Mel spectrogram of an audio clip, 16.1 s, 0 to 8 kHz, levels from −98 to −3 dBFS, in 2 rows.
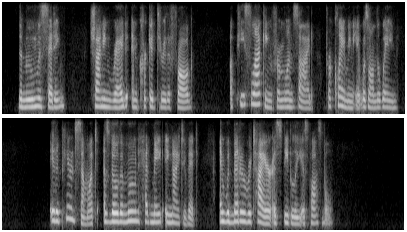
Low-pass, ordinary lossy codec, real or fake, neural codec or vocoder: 7.2 kHz; Opus, 16 kbps; fake; codec, 16 kHz, 1.1 kbps, Voila-Tokenizer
